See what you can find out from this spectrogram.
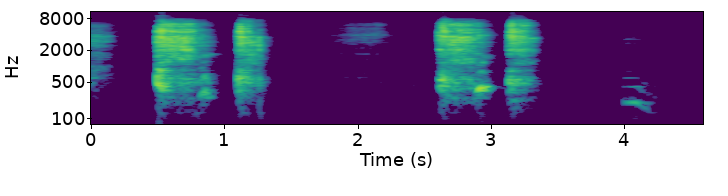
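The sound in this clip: A chesty cough comes in two bouts, each of two or three harsh, rough bursts separated by silence. A short, faint throat sound follows at the end.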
